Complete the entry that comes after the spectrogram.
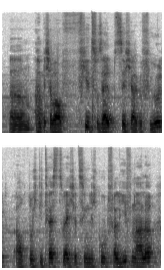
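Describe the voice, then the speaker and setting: In a medium pitch, a man speaks with monotone, flat intonation at a fairly slow pace. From western Germany, Iserlohn (Sauerland). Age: 20s. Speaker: motorcycle racer. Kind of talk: documentary interview. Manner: hesitant, many fillers.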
